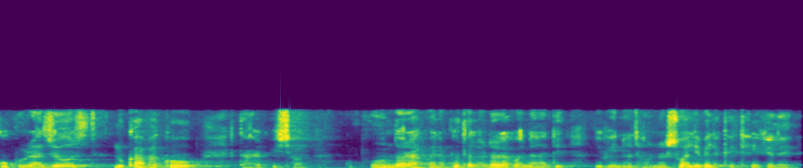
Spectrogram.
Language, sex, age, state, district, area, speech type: Assamese, male, 18-30, Assam, Morigaon, rural, spontaneous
